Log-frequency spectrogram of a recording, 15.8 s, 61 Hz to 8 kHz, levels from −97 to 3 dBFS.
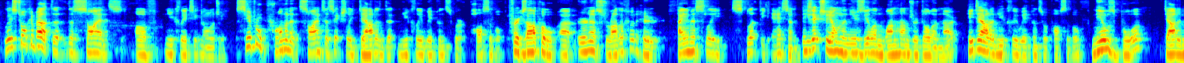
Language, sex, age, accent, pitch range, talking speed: English, male, 20-39, Australian, 115-145 Hz, 175 wpm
